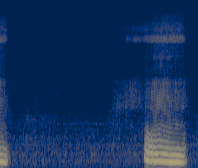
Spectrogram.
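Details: Bear the dog snoring indoors: a single long, low, rumbling snore of almost a second, rich in buzzy harmonics, following quiet breathing and the tail of an earlier snore.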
